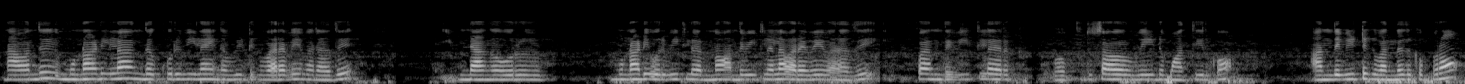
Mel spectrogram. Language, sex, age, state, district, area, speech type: Tamil, female, 18-30, Tamil Nadu, Mayiladuthurai, urban, spontaneous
